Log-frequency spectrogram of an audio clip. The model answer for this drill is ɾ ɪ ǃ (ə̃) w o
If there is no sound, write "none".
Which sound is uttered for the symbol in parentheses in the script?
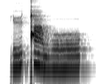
ã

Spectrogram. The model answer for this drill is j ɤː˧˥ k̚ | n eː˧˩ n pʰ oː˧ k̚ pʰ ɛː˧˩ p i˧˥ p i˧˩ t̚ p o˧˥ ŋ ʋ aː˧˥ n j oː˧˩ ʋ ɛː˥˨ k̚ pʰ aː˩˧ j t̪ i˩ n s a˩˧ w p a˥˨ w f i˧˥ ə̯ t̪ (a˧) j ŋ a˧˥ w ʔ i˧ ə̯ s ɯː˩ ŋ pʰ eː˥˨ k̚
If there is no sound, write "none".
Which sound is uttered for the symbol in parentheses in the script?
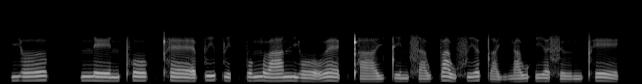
a˩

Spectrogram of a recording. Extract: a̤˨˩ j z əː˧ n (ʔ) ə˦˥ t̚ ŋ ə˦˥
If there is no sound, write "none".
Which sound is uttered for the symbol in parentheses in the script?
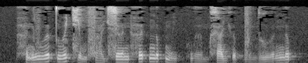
h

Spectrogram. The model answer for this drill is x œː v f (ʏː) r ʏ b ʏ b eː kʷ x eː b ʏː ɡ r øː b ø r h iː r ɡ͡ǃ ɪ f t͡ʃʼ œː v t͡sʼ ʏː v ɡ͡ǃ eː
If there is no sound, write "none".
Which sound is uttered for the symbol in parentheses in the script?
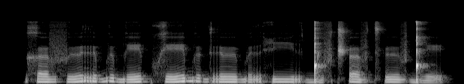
ʏː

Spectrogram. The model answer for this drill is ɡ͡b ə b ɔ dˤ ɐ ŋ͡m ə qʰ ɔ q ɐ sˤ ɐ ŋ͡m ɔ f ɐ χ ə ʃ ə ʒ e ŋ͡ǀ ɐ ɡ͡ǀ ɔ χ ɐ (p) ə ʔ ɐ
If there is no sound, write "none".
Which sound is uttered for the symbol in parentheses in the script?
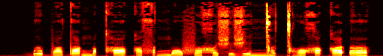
q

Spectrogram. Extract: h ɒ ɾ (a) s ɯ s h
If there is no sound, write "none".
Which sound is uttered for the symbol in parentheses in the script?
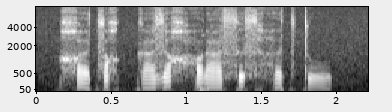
a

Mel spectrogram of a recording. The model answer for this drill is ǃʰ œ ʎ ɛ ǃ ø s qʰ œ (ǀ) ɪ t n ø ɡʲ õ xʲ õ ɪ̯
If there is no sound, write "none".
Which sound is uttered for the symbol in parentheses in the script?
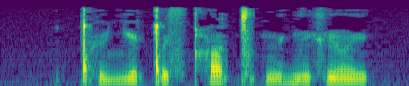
ǀ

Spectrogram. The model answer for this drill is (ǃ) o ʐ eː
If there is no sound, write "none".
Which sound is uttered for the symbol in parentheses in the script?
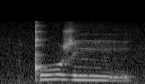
ǃ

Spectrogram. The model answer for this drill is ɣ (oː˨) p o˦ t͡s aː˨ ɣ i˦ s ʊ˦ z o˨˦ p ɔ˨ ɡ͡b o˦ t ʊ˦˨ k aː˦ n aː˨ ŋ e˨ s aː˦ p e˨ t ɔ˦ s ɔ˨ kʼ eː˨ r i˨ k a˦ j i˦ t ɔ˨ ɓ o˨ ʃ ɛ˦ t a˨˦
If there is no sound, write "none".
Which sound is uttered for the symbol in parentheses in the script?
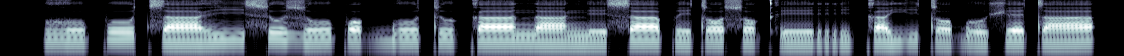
o˨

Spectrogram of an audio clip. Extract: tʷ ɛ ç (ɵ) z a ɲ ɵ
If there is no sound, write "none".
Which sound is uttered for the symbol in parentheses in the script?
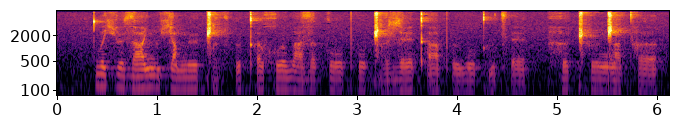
ø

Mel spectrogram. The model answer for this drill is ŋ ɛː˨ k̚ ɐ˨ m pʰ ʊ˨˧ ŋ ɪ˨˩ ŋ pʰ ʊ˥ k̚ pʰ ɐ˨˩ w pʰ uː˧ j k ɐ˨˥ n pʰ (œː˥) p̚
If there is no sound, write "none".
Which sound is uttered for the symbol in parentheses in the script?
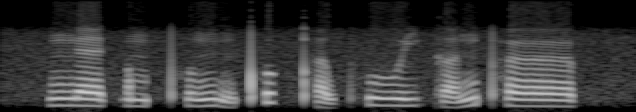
œː˧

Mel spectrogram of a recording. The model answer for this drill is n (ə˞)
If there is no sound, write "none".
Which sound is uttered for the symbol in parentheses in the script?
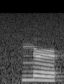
ə˞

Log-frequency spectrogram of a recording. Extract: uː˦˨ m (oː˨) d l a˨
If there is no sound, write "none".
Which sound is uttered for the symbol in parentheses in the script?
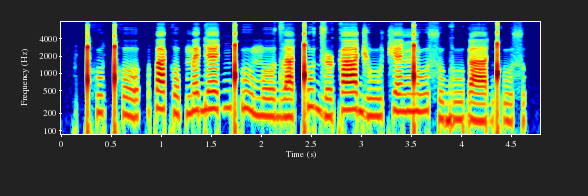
oː˨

